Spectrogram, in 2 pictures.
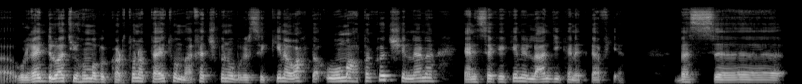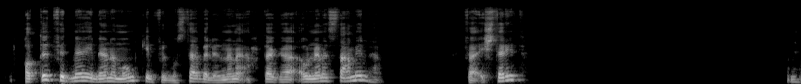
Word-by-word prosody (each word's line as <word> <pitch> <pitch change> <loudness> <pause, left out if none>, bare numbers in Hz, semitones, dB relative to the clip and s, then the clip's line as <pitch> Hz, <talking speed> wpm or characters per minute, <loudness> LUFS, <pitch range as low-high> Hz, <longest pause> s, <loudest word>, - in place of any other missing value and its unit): ولغاية 110 +8 +5
دلوقتي 145 -1 +5
هُم 140 0 +3
بالكرتونة 120 - 0
بتاعتهم - - +2
ما - - -1
أخدتش - - -3
منهم 135 -6 +1
غير 105 0 -1
سكينة 115 +7 -1
واحدة، 155 +2 -1
وما 150 +2 +5
أعتقدش 160 +8 0
إن 135 0 +1
أنا 155 +1 0 0.3
يعني 120 - +3
السكاكين 135 +3 0
اللي 130 -4 +2
عندي 130 +1 +1
كانت 100 -3 -5
كافية، - - -8 0.5
بس 115 -1 +2 1.1
حطيت 205 +11 +2
في 190 -3 +5
دماغي 165 +1 +1
إن 130 - -1
أنا 145 +2 +1
ممكن 155 +7 -1
في - - -12
المستقبل 100 +5 -3
إن 105 +4 -3
أنا 125 +1 -2
أحتاجها، 115 -2 -3
أو 125 - -3
إن 130 - +2
أنا 145 - 0
أستعملها، 180 +5 -2 0.8
فاشتريتها. 200 +5 -1 2.6
امم. 115 - -12
140 Hz, 145 wpm, -23 LUFS, 120-155 Hz, 2.6 s, ولغاية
